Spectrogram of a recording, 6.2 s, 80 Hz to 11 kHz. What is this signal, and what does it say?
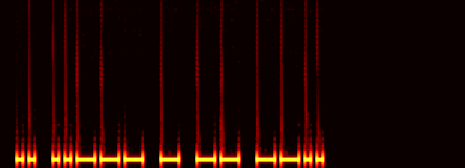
Morse code, heard as a keyed tone, about 15 wpm, 700 Hz. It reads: I2TMZ
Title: DXCC-100 Call Signs - 5 Characters - Repeated 3x - 15wpm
